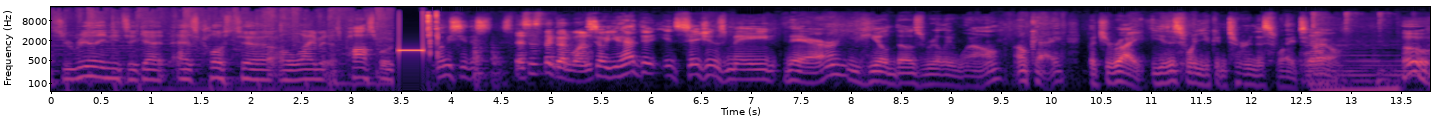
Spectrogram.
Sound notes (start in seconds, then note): 3.4 screen beeping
